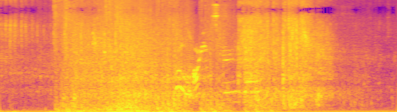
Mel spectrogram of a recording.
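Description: Gunshots crack in a quick burst.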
